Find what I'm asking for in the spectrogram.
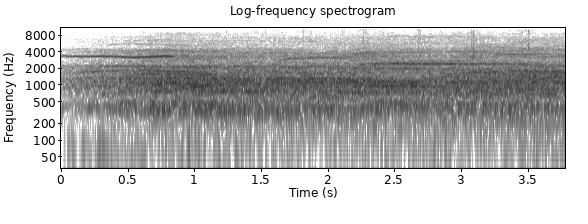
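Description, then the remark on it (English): A large crowd at a Texas high school state wrestling championship roars with a mix of cheers and boos after Mac Beggs's winning match, a dense, loud wall of voices and shouts that swells early and holds steady for several seconds. “Here's the crowd cheering and booing after the match.”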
